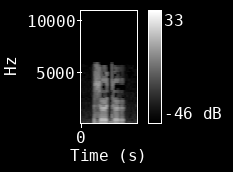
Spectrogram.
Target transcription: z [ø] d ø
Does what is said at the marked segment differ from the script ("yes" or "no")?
no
